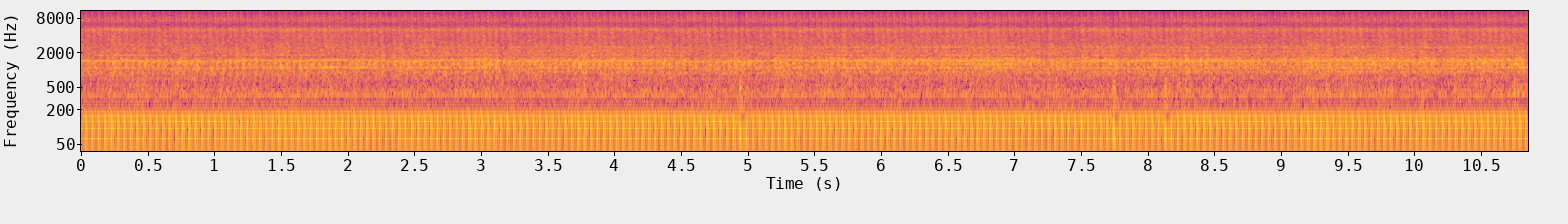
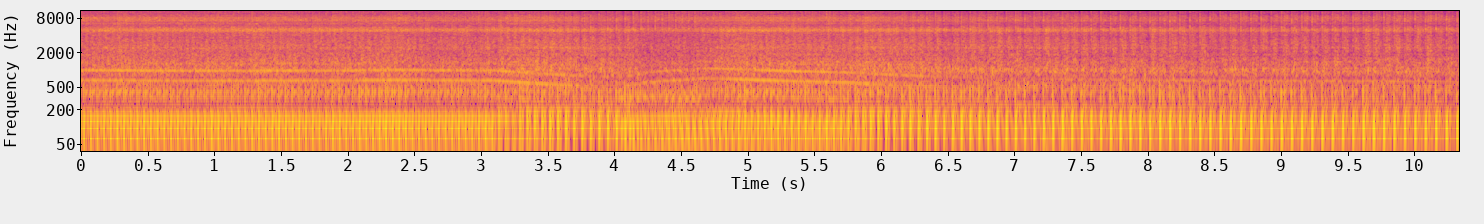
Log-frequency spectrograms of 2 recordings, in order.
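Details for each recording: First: 1956 Gravely L single-cylinder tractor with the carburetor from a 1957 LI fitted, choked at start. Runs with an uneven, loping beat about three per second instead of a steady idle. Carb proven good; owner suspects over-revving from the governor damaged the head gasket or something else. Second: 1957 Gravely single-cylinder tractor running carburetor just adjusted: steady thumping, brief dip then even beat, runs clean and healthy; carburetors were never the problem.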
